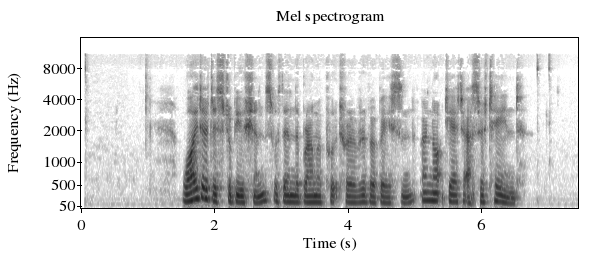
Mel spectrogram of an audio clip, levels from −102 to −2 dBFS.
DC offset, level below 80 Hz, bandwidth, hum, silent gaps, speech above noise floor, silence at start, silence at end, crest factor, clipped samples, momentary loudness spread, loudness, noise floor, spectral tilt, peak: under 0.1%; -62 dBFS; 11.5 kHz; none; none; 45 dB; 1.5 s; 0.85 s; 20 dB; under 0.1%; 10 LU; -25 LUFS; -69 dBFS; -6.5 dB/octave; -4 dBFS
